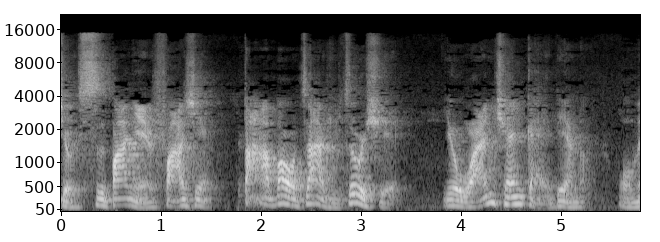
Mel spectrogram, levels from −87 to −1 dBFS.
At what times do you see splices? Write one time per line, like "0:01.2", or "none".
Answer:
none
